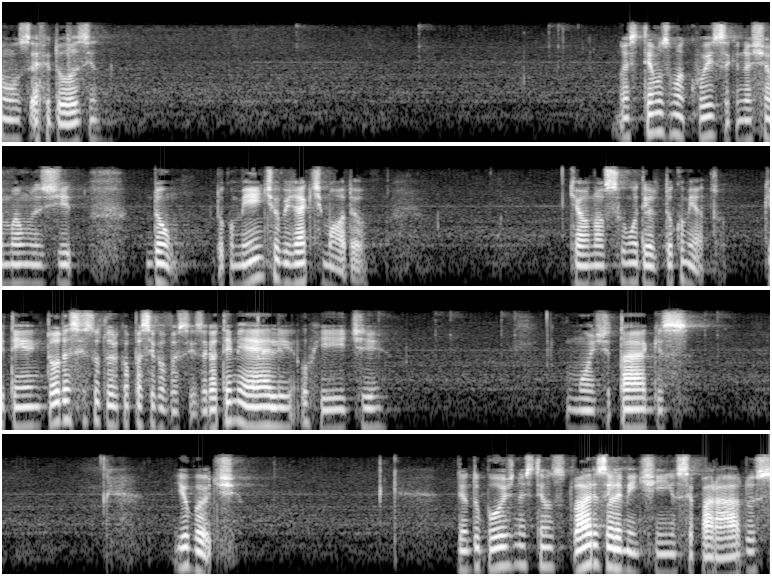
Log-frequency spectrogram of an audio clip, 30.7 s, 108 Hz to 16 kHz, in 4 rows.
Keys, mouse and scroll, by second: 0.5 F12, 2.8-4.2 drag, 5.4 click, 18.9 click, 19.6 click, 20.2 click, 22.2 click.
